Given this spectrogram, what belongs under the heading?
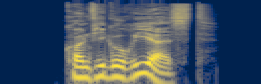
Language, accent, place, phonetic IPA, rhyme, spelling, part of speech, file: German, Germany, Berlin, [kɔnfiɡuˈʁiːɐ̯st], -iːɐ̯st, konfigurierst, verb, De-konfigurierst.ogg
- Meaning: second-person singular present of konfigurieren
